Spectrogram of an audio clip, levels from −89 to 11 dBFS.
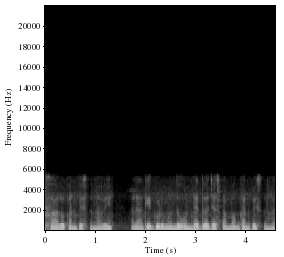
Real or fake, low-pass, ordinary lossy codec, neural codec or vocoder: real; 5.4 kHz; none; none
